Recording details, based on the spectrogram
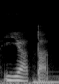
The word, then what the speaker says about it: IATA: IATA と書いて、まあ、イアタっていう組織がありますはい。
